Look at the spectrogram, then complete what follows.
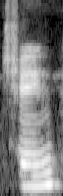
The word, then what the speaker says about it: Qing: The Q is pronounced CH. Thank you so much. Okay, Qing.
